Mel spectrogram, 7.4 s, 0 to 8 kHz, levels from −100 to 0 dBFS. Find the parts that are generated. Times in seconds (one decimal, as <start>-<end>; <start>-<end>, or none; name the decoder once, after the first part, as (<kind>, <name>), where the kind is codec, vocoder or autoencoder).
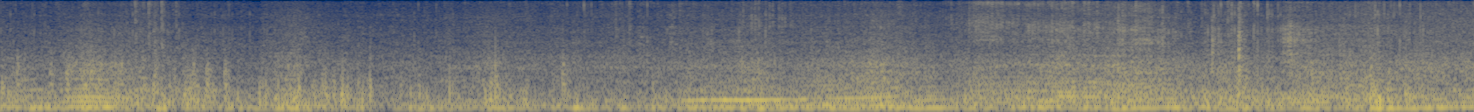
none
